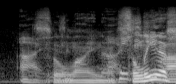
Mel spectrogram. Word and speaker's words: Salina: Just so you know, it is Salina. Really? Yep. I've always said it wrong. S-A-L But I don't live there, so. E-Y-E for pronunciation. I. Salina. Hey, Selena Steve.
